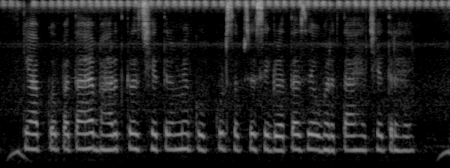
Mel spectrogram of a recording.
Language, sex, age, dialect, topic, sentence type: Hindi, female, 18-24, Kanauji Braj Bhasha, agriculture, statement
